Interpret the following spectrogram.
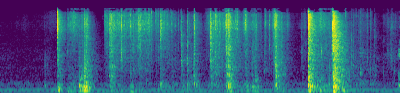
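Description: Off-camera kitchen handling noises: a string of knocks, clicks and rustles as items are fetched and set down, with two sharper knocks near the end.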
